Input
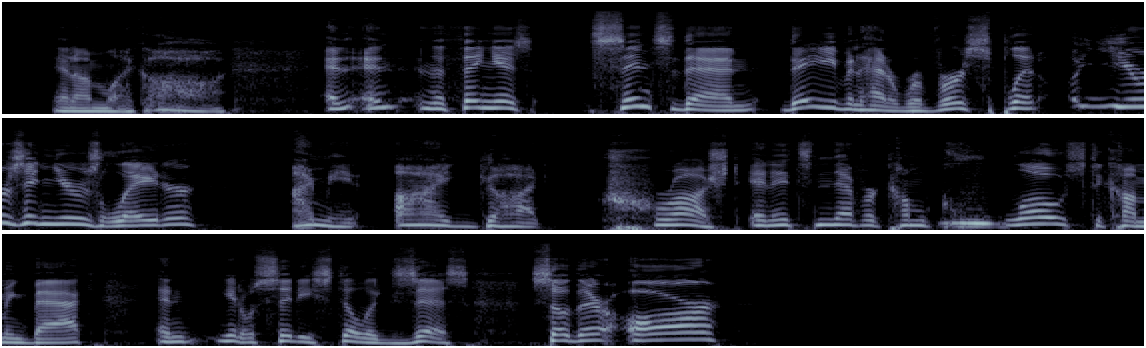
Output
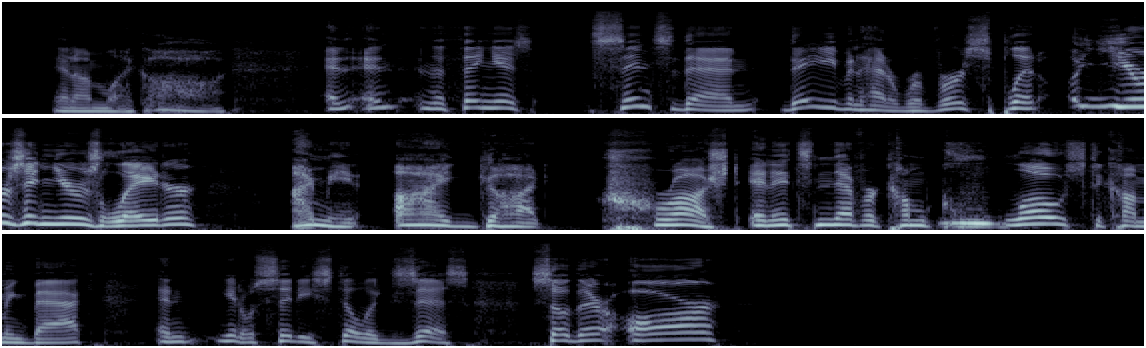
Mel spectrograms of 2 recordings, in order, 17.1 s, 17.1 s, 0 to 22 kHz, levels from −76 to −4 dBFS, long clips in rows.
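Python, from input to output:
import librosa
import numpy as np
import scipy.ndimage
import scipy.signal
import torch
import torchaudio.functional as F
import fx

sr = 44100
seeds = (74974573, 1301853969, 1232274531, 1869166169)

y = fx.gain(x, sr, db=fx.line((4.78, -2.0), (5.45, 7.5), (10.85, 7.5), (11.59, 0.0)))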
